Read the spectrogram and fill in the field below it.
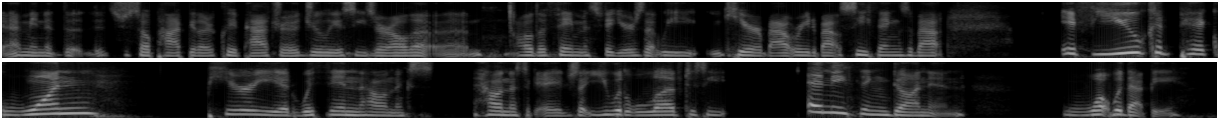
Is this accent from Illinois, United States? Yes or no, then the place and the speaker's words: yes; Chicago, Illinois, United States; I'm from Chicago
